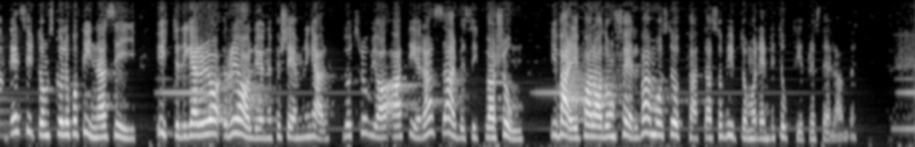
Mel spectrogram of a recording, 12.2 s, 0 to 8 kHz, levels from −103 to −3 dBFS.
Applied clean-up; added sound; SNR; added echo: classical method spectral subtraction.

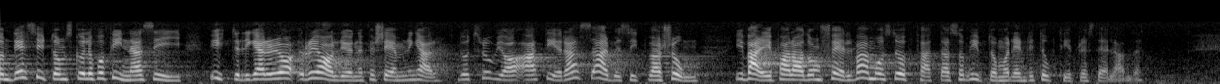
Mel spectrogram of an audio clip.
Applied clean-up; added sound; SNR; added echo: none; none; none; none.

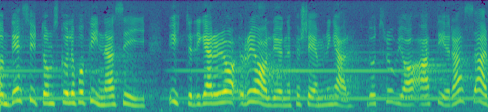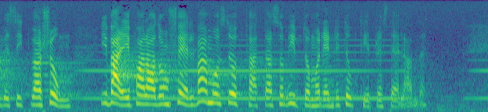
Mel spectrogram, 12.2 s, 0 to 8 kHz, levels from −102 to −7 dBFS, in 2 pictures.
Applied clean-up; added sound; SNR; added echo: none; Wind instrument, woodwind instrument; 15 dB; none.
